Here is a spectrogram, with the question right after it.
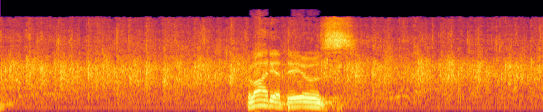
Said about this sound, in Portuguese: Vamos aplaudir mais o nosso Senhor. Isso.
